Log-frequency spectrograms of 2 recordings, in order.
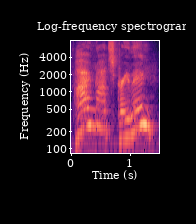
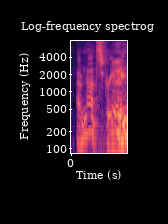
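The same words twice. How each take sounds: First: It is shouted very loudly. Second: It is said at normal, quiet volume.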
